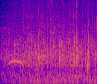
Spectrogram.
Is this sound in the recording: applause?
yes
